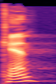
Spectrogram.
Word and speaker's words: Khen: I don't know if I'm pronouncing this right. K-H-E-N, Ken, the Egyptian god Ken. Is it Ken? Yeah, the Egyptian god Ken was the Egyptian equivalent of the Hebrew word Ham.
